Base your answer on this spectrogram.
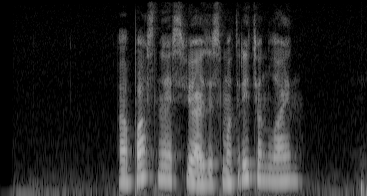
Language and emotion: Russian, neutral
